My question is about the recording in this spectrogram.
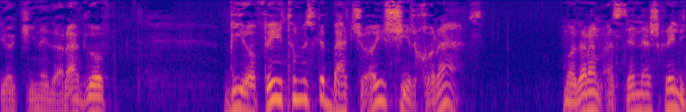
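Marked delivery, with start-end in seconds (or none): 2.3-4.9 high-pitched, half friendly, half spiteful; ambiguous tone. A narrator's reading. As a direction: leave it unclear whether fond or resentful.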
